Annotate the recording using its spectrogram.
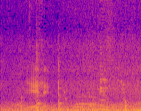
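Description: Busy market background din: a steady, even noisy hubbub with a low hum underneath and a few faint short sounds on top.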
